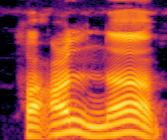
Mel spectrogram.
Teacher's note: আইনটিকে গলা চিপে পড়বেন, একটু মোটা করে পড়বেন। ফা ইয়ের ফি, এখানে চিকন চিহ্ন মাদ্দে আরজি, 3 আলিফ টেনে পড়বেন।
